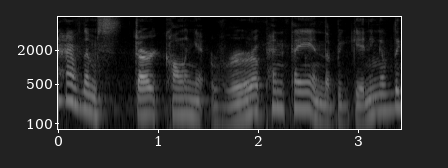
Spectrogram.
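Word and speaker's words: Rura Penthe: Ura, Penthe. But the first R is silent because reasons?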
